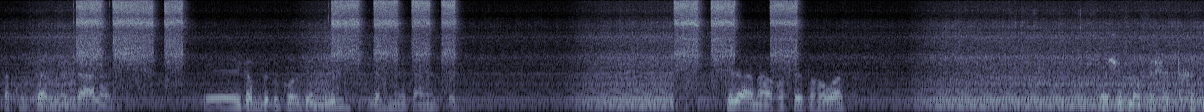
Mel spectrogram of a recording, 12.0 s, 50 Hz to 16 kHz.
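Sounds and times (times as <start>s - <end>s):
paint spray gun hissing: 0.8s - 1.9s, 3.3s - 4.6s, 6.7s - 8.1s.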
